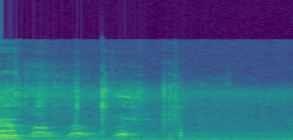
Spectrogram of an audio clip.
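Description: A dog barking three short times in quick succession, with a couple of faint clicks.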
